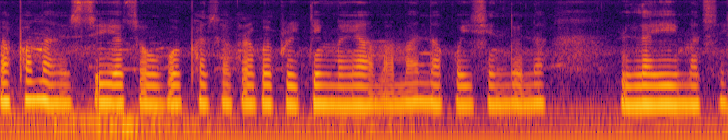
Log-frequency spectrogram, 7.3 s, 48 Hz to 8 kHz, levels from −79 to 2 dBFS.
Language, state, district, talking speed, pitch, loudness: Manipuri, Manipur, Imphal West, 90 wpm, 175 Hz, -18 LUFS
